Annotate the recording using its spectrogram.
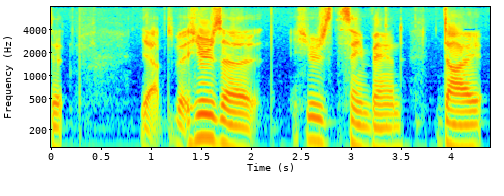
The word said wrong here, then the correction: die: D-I-E is pronounced D in Dutch, and I keep pronouncing it Die because it looks like Die.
